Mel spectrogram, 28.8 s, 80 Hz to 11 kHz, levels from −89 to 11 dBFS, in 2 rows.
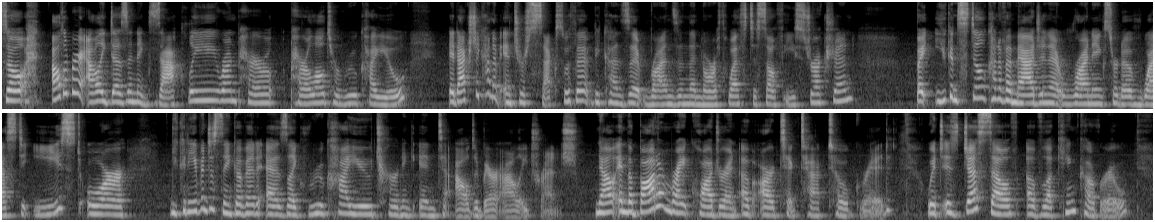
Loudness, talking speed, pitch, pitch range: -22 LUFS, 160 wpm, 215 Hz, 195-255 Hz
